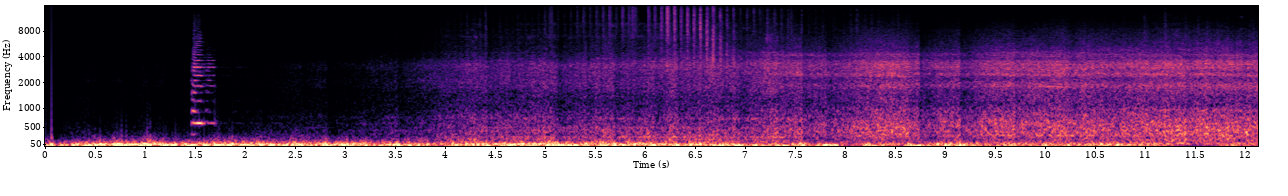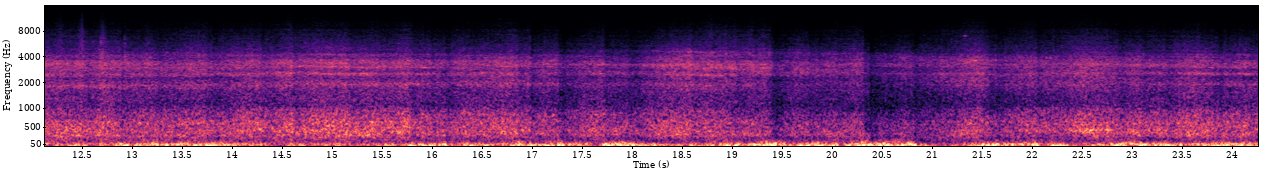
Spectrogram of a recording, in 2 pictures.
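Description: Class 56 diesel locomotive 56312 gives a brief horn toot about a second and a half in, then passes with its Ruston 16RK3CT engine running loud. A long rake of box scrap wagons follows, rolling past with steady wheel and rail noise and some clickety-clack. Wind buffets the microphone at first.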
